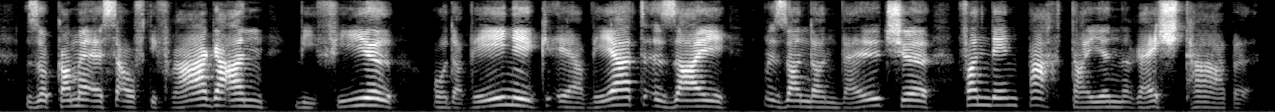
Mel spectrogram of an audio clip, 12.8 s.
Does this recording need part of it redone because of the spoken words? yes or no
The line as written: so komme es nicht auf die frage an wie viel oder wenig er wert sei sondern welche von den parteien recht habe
yes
